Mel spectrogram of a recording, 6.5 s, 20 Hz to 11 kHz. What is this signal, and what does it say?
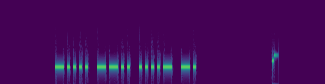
Morse code, heard as a keyed tone, about 20 wpm, 700 Hz. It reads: 6Z4N
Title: Four Letter-Number Combinations - 20wpm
